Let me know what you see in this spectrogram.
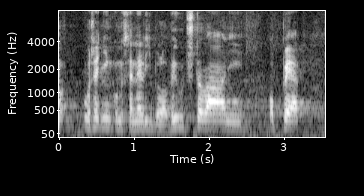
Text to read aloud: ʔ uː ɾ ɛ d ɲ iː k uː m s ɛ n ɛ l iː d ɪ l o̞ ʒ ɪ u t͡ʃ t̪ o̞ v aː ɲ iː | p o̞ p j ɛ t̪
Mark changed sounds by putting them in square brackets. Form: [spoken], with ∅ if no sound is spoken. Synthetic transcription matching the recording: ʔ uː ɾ ɛ d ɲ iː k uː m s ɛ n ɛ l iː [b] ɪ l o̞ [v] ɪ u t͡ʃ t̪ o̞ v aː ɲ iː | [ʔ] o̞ p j ɛ t̪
